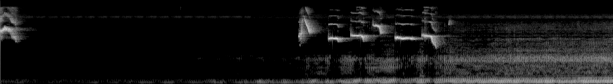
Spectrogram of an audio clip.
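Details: Orange-headed thrush, relaxed song to coax silent birds: one high note, silence, then a quick series of sharp chips and whistles, followed by a steady low hum.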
